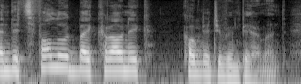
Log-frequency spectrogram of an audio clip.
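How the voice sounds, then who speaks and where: The man's voice has a dark, mellow tone. His pitch is high. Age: 70s. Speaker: neuroscientist. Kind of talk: lecture. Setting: webinar. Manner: halting, many fillers.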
